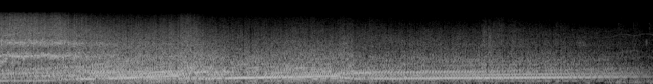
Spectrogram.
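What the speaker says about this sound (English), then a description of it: "we couldn't make a Challenger Hellcat video without taking it to the track" A 2015 Dodge Challenger SRT Hellcat driven hard on a race track, its supercharged V8 roaring loud and close as it revs through rising gears, with tires squealing and skidding through the run before the sound eases off at the end.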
